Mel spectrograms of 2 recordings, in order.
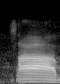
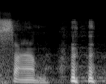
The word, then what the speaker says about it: Psalm: You have to open your mouth wide and go Sam. Okay, it's Sam. Like Sam with a little S, you know, and a P in there, but it's Sam.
